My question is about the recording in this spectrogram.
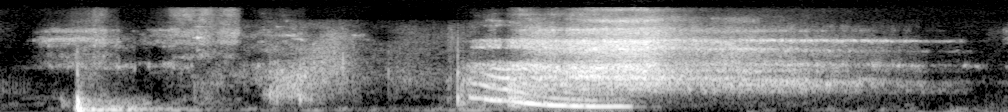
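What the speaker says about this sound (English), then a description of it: "Two deep cleansing breaths." Deep cleansing breaths during a yoga child's pose: a sharp inhale, then softer breathing, and finally a long, loud, airy exhale that fades out, close and intimate with no speech.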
